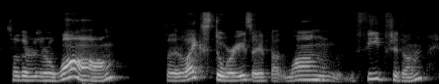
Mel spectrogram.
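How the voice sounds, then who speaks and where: A woman with a Nova Scotian Canadian accent teaching an informal online class in an animated, candid, jokey and chatty way. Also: mid-range voice, unhurried. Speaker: social media instructor. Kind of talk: informal webinar teaching with casual asides.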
